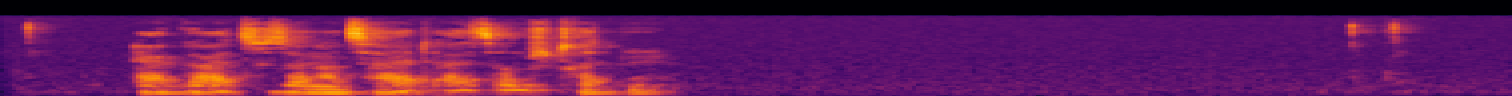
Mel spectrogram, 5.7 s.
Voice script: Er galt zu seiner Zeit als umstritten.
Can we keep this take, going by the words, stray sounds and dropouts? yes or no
yes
